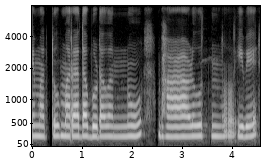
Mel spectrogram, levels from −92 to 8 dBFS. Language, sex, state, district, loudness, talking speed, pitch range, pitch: Kannada, female, Karnataka, Bidar, -17 LUFS, 65 wpm, 215-225 Hz, 220 Hz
